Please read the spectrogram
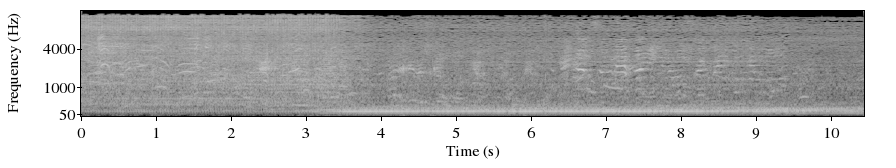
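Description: Engine of a parade vehicle outlined in string lights passing close, a steady low drone that swells about three seconds in and eases near the end, over crowd chatter.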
